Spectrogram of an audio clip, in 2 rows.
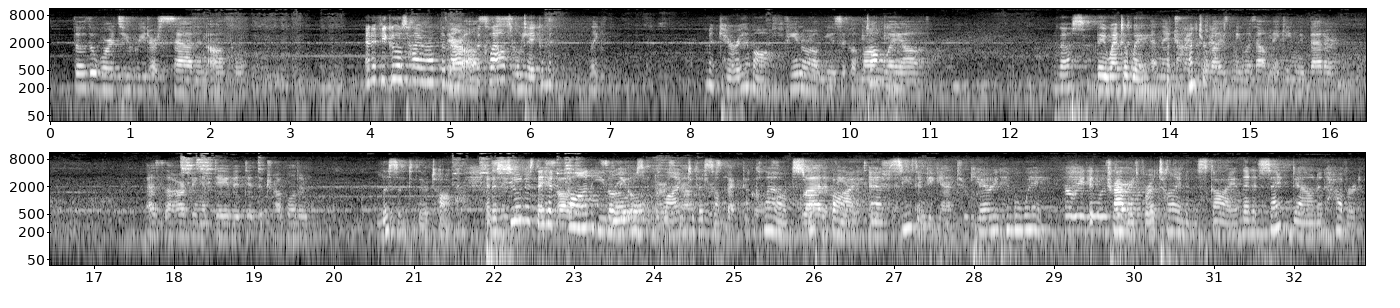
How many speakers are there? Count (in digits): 2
